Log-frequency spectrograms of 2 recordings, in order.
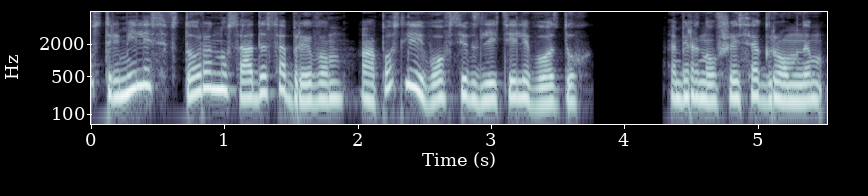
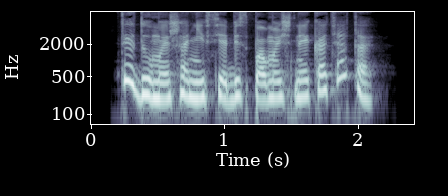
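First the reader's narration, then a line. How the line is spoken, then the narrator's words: Snorting, skeptical. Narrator (Russian): хмыкнула леди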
